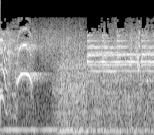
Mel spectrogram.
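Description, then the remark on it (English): A ship's engines grind into reverse in thick fog, a steady low mechanical drone running throughout, with shrill whistling tones sweeping above it early on and thin high pitched tones sounding later. “Sounds like they reversed the engines.”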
